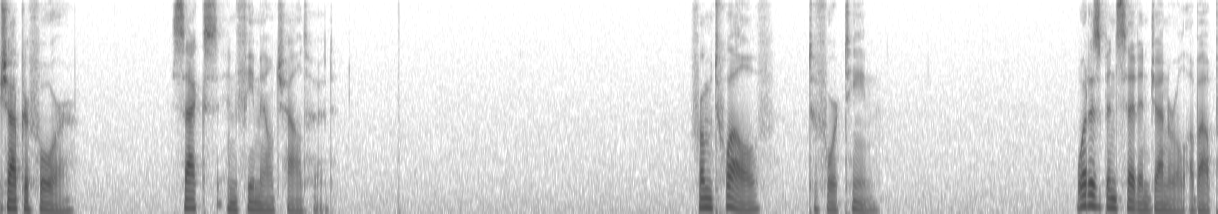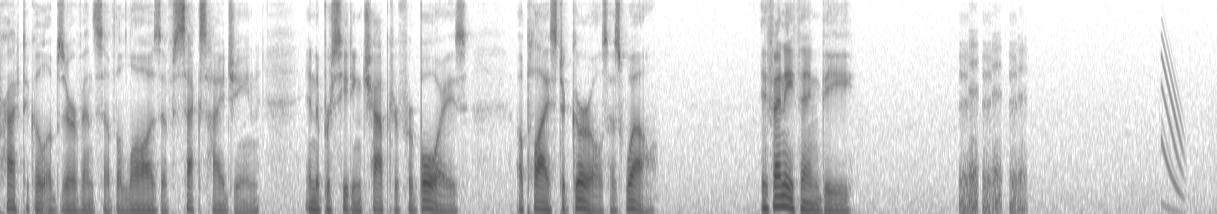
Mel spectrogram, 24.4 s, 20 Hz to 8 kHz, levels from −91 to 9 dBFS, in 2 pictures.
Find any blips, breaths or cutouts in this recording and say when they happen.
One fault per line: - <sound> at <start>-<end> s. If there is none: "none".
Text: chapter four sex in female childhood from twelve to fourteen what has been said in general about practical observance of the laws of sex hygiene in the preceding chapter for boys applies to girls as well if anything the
- laugh at 21.8-22.5 s
- chirp at 23.8-24.1 s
